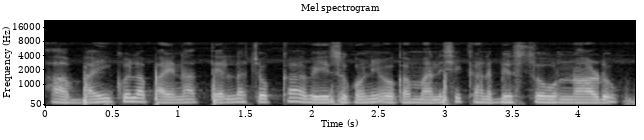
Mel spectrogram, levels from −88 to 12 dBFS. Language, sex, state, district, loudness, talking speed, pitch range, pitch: Telugu, male, Telangana, Mahabubabad, -17 LUFS, 135 wpm, 135-155 Hz, 140 Hz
